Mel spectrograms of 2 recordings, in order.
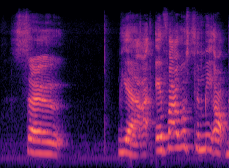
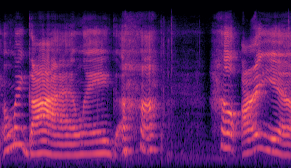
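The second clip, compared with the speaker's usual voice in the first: exaggerated, whiny American greeting; drawn-out mock American small talk with a little laugh; mock American accent; slower than usual. Shown as a demonstration. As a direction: parody an annoying American reality-star voice. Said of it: "I would sound like that".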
